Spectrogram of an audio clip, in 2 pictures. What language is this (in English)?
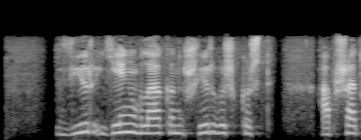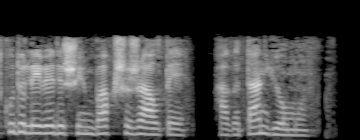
Mari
